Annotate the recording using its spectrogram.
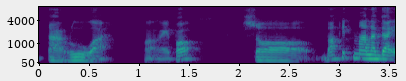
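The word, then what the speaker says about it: teruah: word that is teroa kapag ah basahin po sa modern teroa po ang kanilang pagkabigkas but sa atin po sa yahud yat Iyan po ay Tara Okay po So bakit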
